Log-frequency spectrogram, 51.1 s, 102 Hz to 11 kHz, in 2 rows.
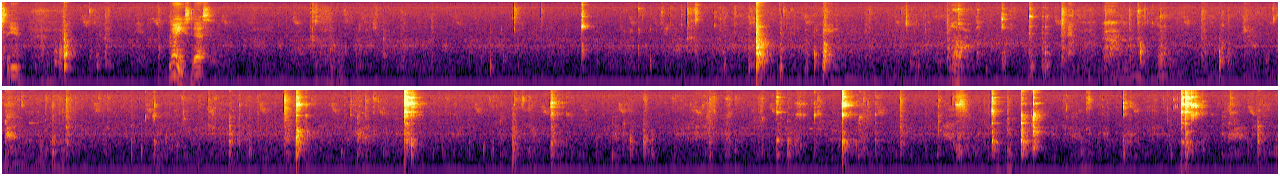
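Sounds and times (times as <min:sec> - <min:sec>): steady low hum: 0:00.0 - 0:51.0
mouth noises while eating: 0:18.0 - 0:26.0, 0:44.2 - 0:45.1, 0:49.8 - 0:51.0.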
